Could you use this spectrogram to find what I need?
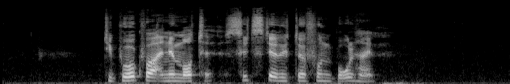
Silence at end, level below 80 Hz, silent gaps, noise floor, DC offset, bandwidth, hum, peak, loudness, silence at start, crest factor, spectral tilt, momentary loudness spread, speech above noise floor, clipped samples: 1.1 s; -50 dBFS; none; -58 dBFS; under 0.1%; 15.5 kHz; none; -2 dBFS; -18 LUFS; 1.05 s; 20 dB; -2.5 dB/octave; 11 LU; 40 dB; under 0.1%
